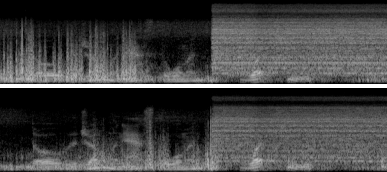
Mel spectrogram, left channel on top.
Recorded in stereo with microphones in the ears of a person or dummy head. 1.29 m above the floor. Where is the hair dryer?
15° left (ahead or behind), 4 m.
